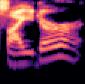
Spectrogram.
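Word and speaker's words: SyH-DR: data for research um the acronym is pronounced cider as in apple cider um and this database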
